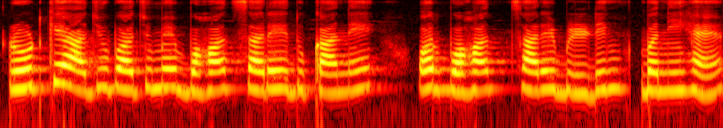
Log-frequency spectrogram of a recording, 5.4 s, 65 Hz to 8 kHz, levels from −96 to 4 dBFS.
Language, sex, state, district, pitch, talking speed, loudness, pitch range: Hindi, female, Bihar, Gaya, 275 Hz, 155 wpm, -21 LUFS, 265-290 Hz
